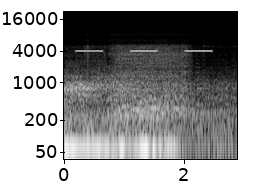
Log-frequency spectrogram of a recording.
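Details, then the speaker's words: Toyota RAV4 that hesitated and died at stops with code P0017 cam/crank correlation caused by low oil after a bad oil change, after refilling oil: low steady idle hum, no ticking or knocking, repeating chime over it; noise gone, normal idle. "it got full there's no noise no more noise yep okay let's check for next"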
